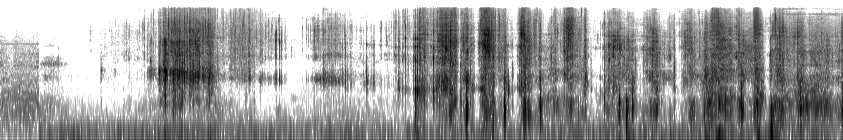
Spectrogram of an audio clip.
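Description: Close-miked crunchy eating: a person biting into and chewing crispy, crumb-coated food, with a loud burst of crunching about two seconds in and a fast run of crackly crunches through the second half.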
